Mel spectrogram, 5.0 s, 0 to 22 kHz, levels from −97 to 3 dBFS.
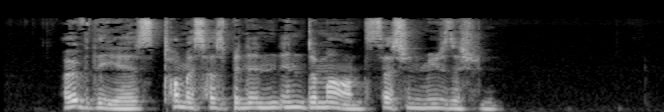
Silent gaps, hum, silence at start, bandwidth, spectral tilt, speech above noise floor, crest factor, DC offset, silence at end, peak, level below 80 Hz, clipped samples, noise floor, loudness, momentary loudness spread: none; none; 0.5 s; 11.5 kHz; -3.5 dB/octave; 53 dB; 20 dB; under 0.1%; 1.25 s; -4 dBFS; -62 dBFS; under 0.1%; -75 dBFS; -21 LUFS; 9 LU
